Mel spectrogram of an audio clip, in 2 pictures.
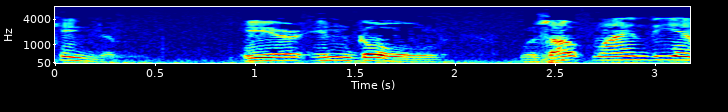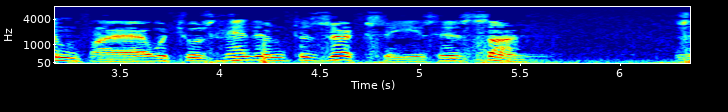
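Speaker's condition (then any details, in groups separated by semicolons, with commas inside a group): No condition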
